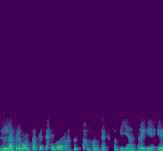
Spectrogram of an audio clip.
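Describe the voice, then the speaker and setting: Her voice sits fairly high for a woman, with ordinary pitch variation and a moderate pace. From northern Chile. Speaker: youth participant asking a question. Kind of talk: question at an online panel talk. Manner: formal.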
